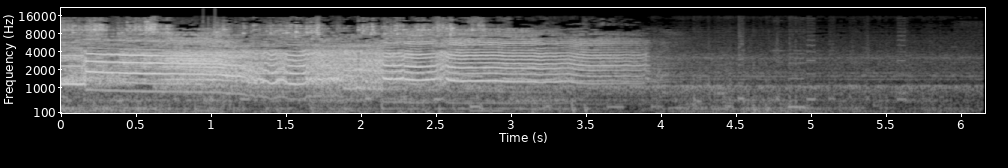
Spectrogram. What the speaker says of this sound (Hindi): एक झटके में श्वेता की चीख उन पहाड़ियों में गूंज जाती है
